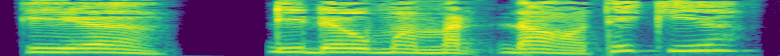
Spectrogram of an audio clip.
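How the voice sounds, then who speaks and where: A woman voicing a middle-aged neighbor who calmly passes on news and gossip. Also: medium pitch, brisk, dry recording, studio quality, lightly acted.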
